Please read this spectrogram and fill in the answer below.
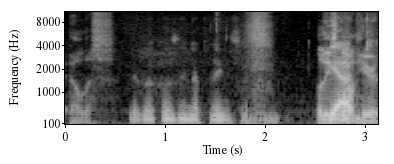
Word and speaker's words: Elias: Who believes nearby villagers are harboring Viet Cong soldiers and Sergeant Elias? Yeah. William Defoe. Ellis. Oh, Ellis. Yeah, it said it. It's spelled Elias, but it said Ellis.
